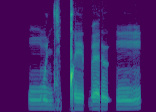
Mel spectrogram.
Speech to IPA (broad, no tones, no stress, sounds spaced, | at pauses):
ŋ͡m ũ dʲ ʌ ǃ e ɓ ɛ ɾ ɯ ʔ ĩ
